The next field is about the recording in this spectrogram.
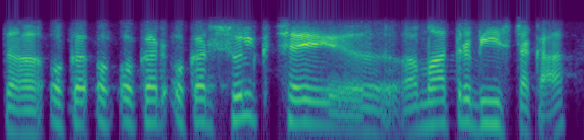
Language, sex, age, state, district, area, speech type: Maithili, male, 30-45, Bihar, Madhubani, rural, conversation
